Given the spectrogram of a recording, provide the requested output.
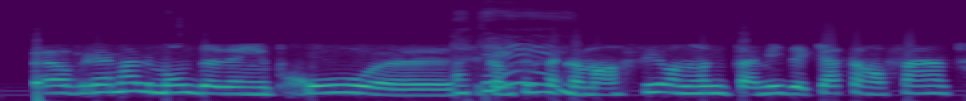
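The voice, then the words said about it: Regional Quebec French accent. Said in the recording (French): “le petit accent là, que vous entendez, qui est un mélange de Châteauguay puis de Desrochers”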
